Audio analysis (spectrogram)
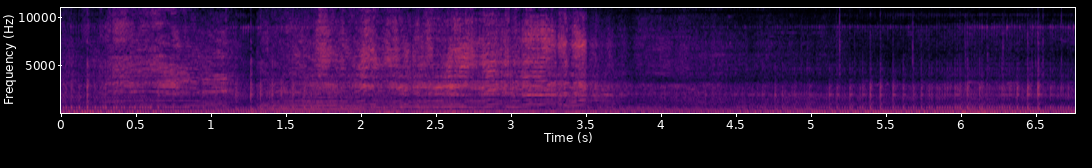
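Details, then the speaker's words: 1/5-scale RC two-stroke (Losi 5T with Taylor 71cc Supreme, or Outlaw Twin 70cc): a high buzzy howl surges and stumbles unevenly while choking. The carburettor low and high speed needles need tuning. "Yeah, something is choking. You can hear it, it's choking, it's not running healthy. Yeah, so Dave need to tune up the carburetor and he'll be top fine here."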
